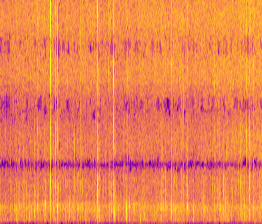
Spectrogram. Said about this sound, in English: We're still getting hammered in this hail.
